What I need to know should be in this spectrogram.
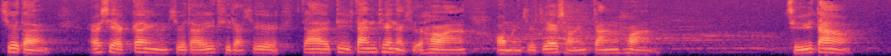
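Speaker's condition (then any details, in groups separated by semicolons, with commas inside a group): Hearing impairment; others speak too fast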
